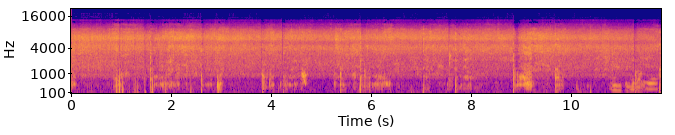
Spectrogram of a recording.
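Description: Mutton pieces frying in plenty of hot oil, a constant loud sizzle with frequent scrapes and knocks of a spoon stirring the pan throughout.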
